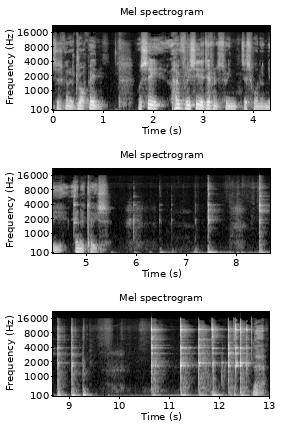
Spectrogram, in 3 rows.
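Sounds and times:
metallic clinks: 10.7 - 12.9.

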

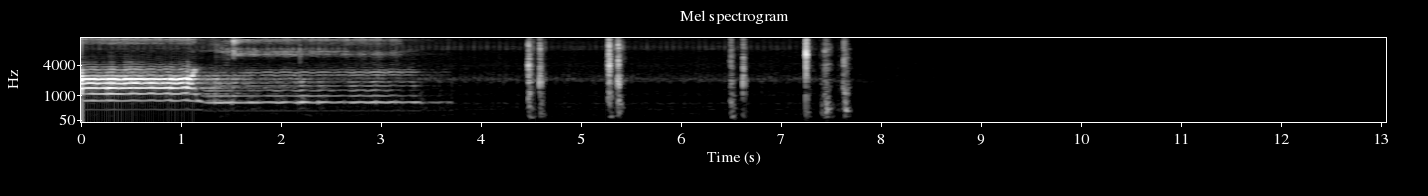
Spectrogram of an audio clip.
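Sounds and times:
synthesized cat-meow singing: 0.0 - 3.6.

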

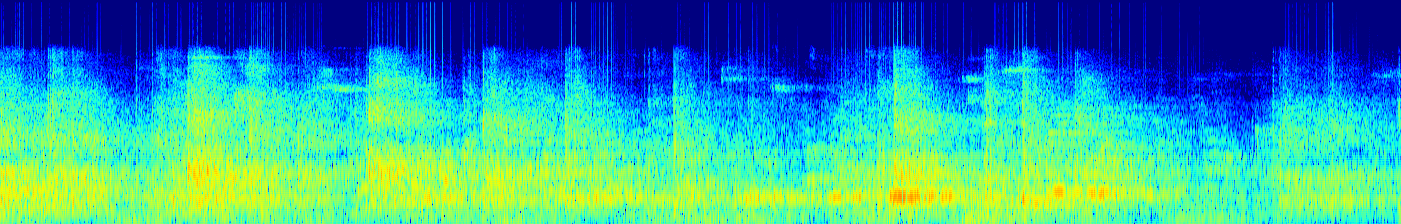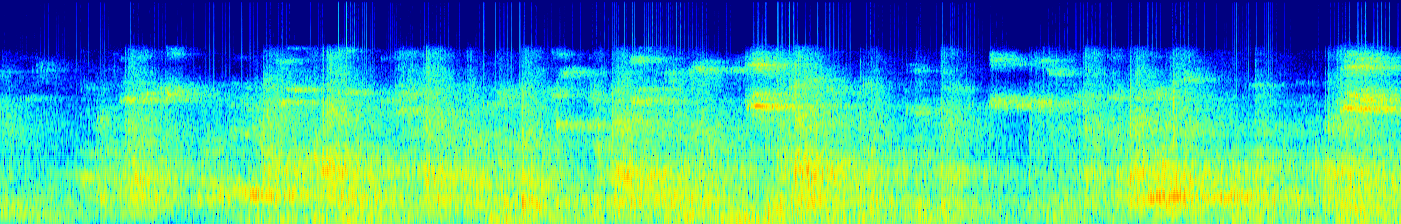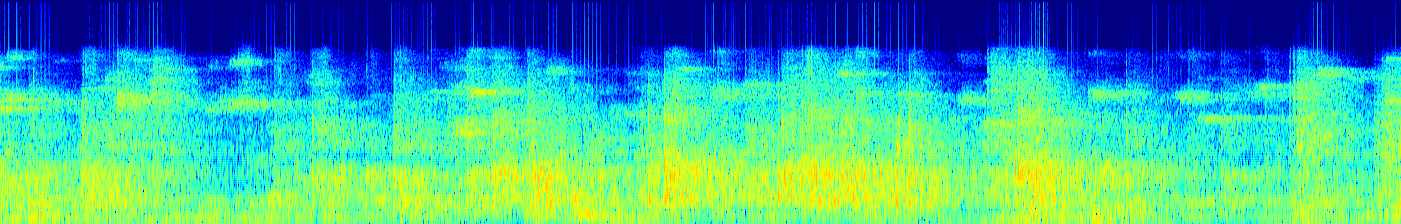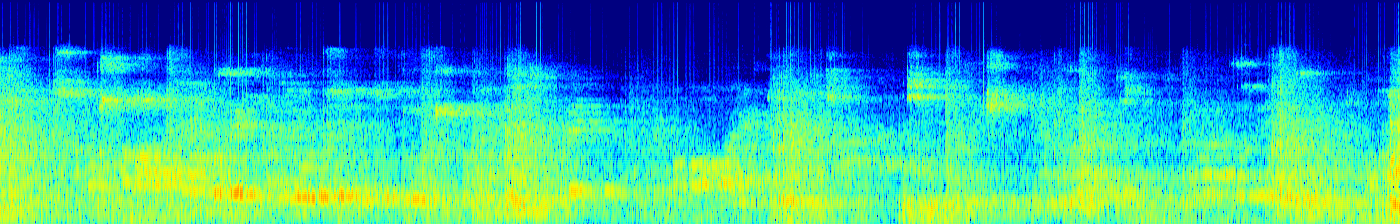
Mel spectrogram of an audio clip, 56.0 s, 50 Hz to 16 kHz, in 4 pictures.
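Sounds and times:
rackets striking ball: 0.0 - 7.7, 16.5 - 44.0
people talking: 0.0 - 56.0.

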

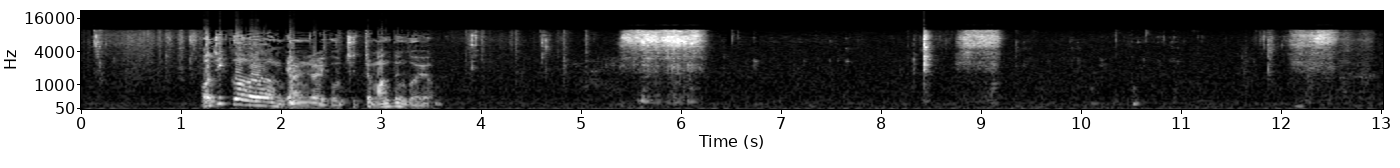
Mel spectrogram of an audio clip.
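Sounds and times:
man slurping spaghetti: 5.4 - 6.3, 8.7 - 9.3, 11.8 - 12.8.

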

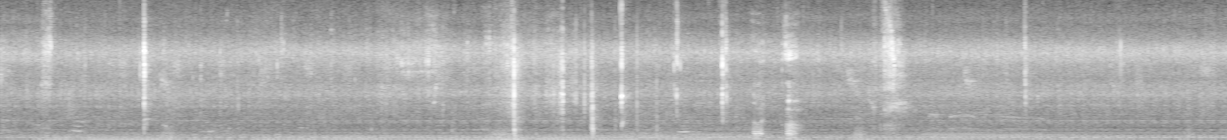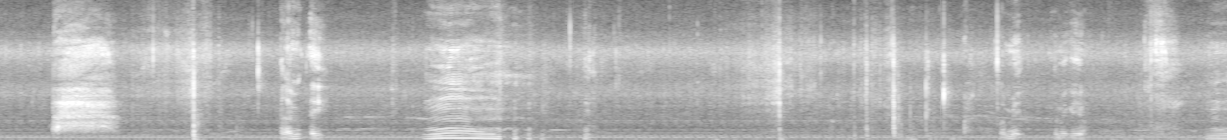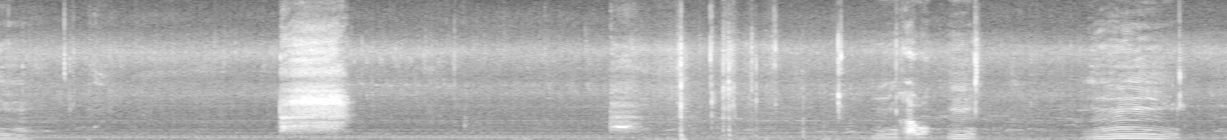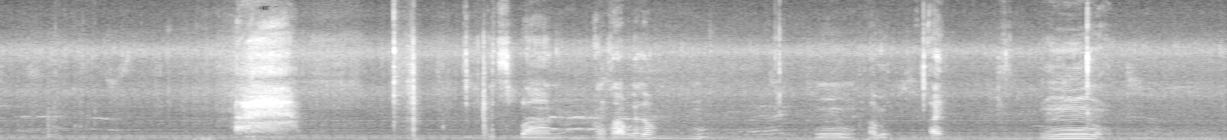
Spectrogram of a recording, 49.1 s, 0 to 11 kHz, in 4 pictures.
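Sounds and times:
low motor hum: 0.0 - 49.0
person laughing squealing: 16.5 - 18.3, 27.3 - 28.1, 30.6 - 31.1, 39.1 - 39.9.

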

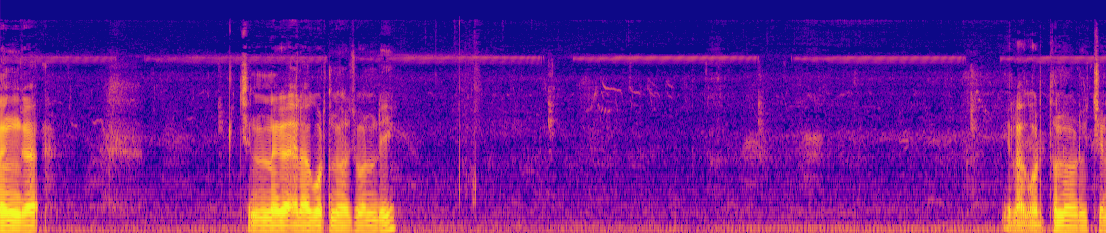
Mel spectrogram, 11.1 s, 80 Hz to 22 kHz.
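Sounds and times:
faint bird chirps: 0.0 - 2.6, 5.0 - 11.0
low steady hum: 0.0 - 11.0
thin high whine: 0.0 - 11.0
faint ticks: 1.5 - 2.4, 4.3 - 5.7, 6.9 - 7.8, 9.6 - 10.6.

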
